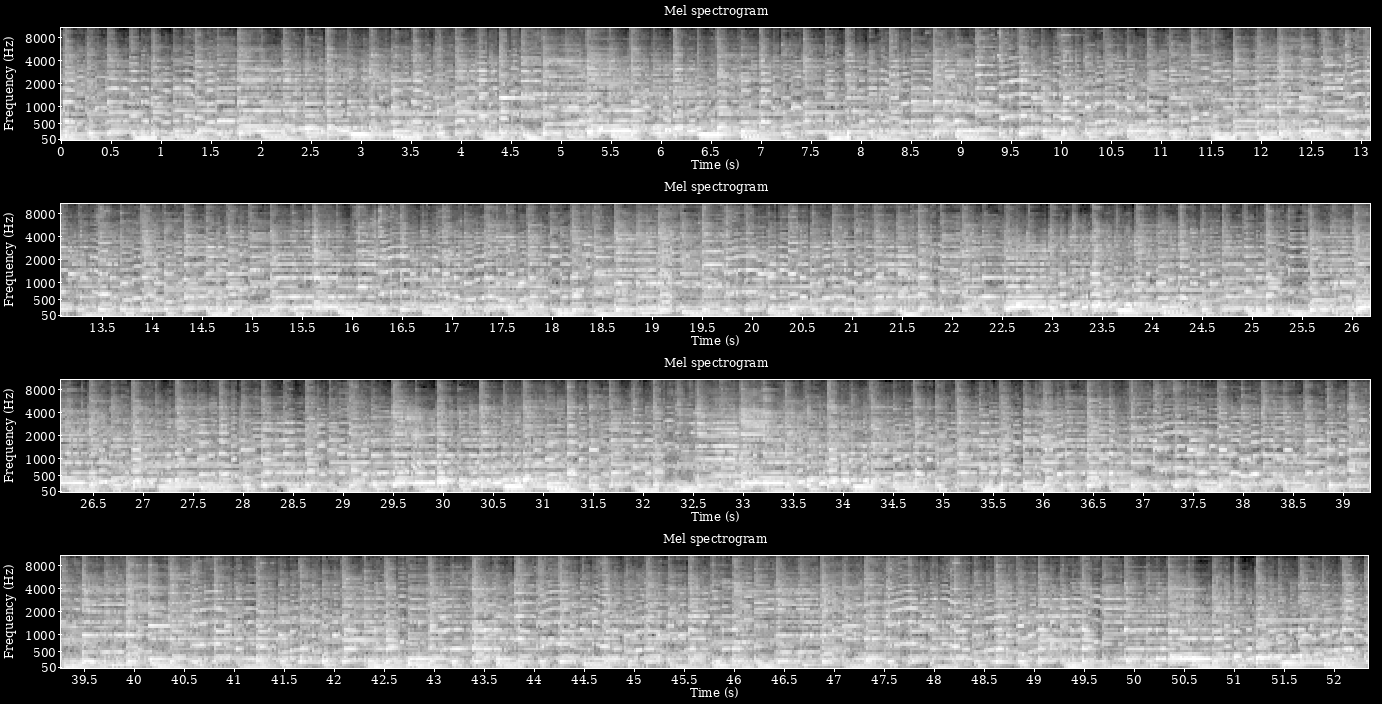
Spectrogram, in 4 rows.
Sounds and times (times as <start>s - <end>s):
Banjo: 0.0s - 52.3s
Bluegrass: 0.0s - 52.3s
Mandolin: 0.0s - 52.3s.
